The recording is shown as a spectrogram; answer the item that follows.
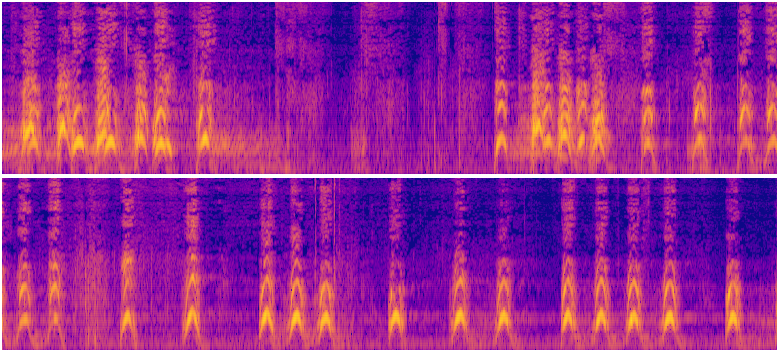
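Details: Free-range dogs on a wintry street, a few behind a fence, barking in bursts: rapid overlapping barks, a short lull, then a long run of single barks spaced steadily, some more distant dogs answering.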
